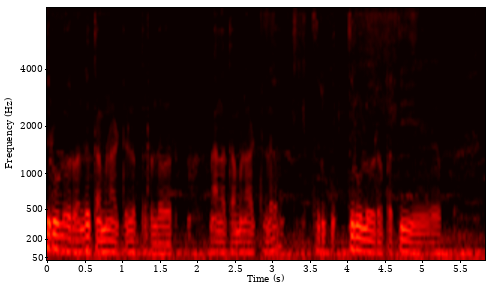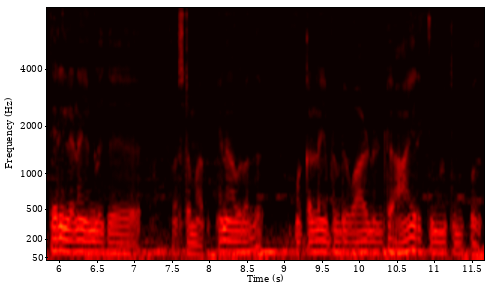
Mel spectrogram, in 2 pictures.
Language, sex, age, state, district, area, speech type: Tamil, male, 45-60, Tamil Nadu, Kallakurichi, rural, spontaneous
